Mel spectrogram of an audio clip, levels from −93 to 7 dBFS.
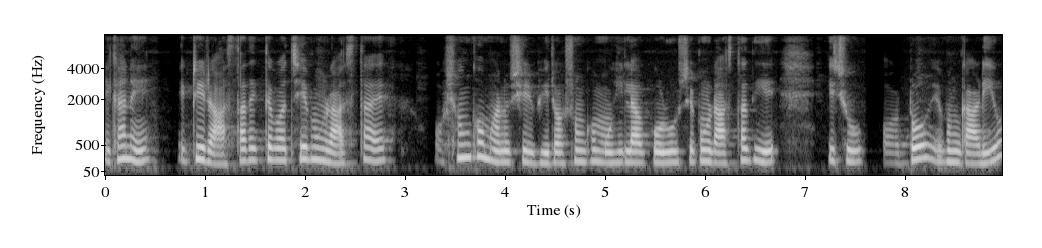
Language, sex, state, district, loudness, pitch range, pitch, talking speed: Bengali, female, West Bengal, Purulia, -18 LUFS, 185-220 Hz, 200 Hz, 135 wpm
